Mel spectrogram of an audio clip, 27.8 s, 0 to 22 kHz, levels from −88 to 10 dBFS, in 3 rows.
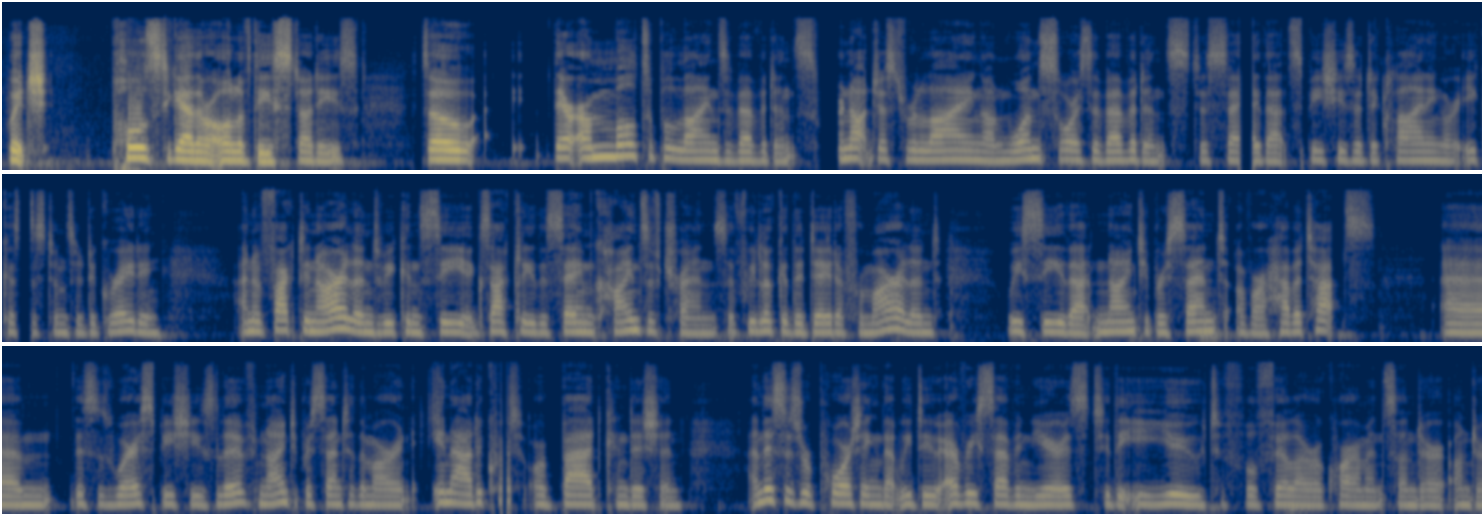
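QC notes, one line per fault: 0.07–0.24 s, 0.79–1.17 s and 2.75–2.77 s, microphone overload: the loudest moments of the speech take on a harsh, crackly edge. Peaks run about 3 dB past the converter's limit in the first two spans, with roughly 3 percent of samples flattened in the second, and just touch the limit at 2.75 s. The likely cause is input volume set too high, so the converter squares off the tops of the waveform.
0.80 s, 1.80 s, 2.86 s and 3.88 s, microphone volume stepped down: voice and background drop together in sudden steps of about 3, 6, 5 and 2 dB, the first landing inside the distorted burst and the third shortly after the clipped peak at 2.75 s. This is likely the call software reacting to the overload by cutting the device's input gain in discrete steps rather than smoothly.
2.58–2.65 s, 5.11–5.24 s, 7.73–7.84 s, 9.35–9.45 s and 21.62–21.68 s, Bluetooth stall: the speech cuts out to silence for 49, 114, 83, 81 and 39 ms, then carries on. 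The likely cause is interference delaying wireless packets so the headphones' buffer runs empty and playback halts until the resent data arrives.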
